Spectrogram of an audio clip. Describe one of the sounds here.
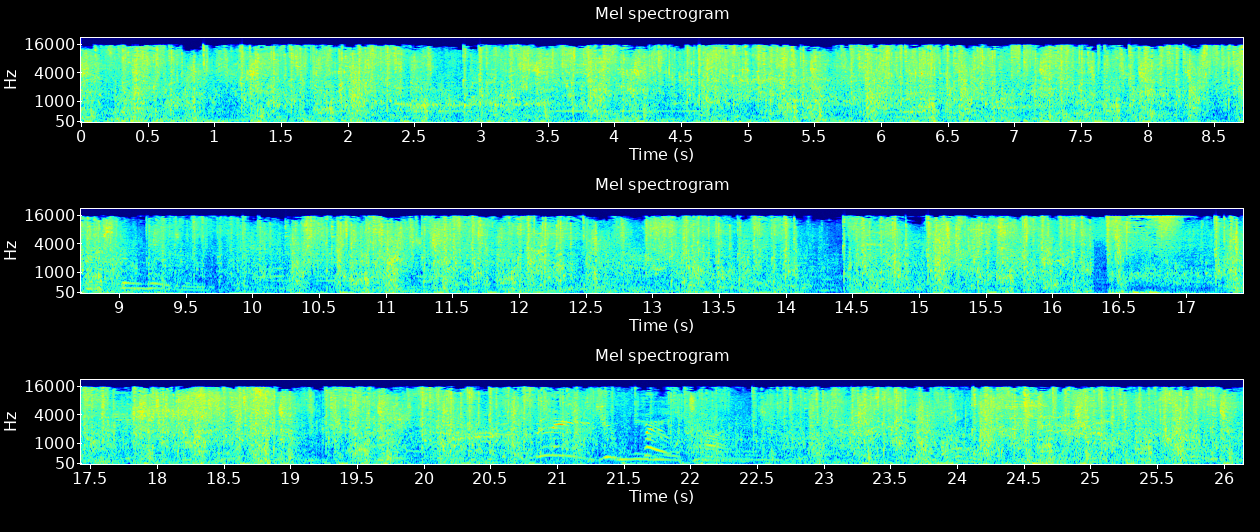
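Arrows fire rapidly in a video game battle.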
